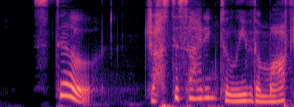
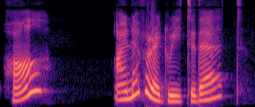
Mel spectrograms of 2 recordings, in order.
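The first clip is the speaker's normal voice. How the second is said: high startled huh, then a louder protest; 5 semitones higher, 3 dB louder than usual. Acted. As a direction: jump up in pitch, caught off guard.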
